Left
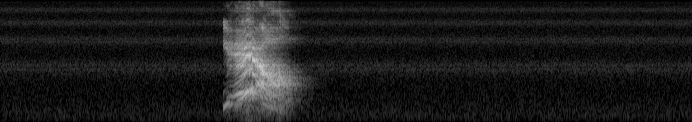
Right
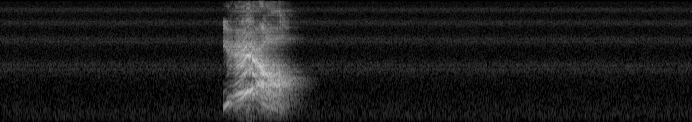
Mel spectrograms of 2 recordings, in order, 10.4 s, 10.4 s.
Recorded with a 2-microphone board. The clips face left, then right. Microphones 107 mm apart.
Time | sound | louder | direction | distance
3.3 | a shout | right 2 dB | centre (ahead or behind) | 2 m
